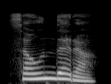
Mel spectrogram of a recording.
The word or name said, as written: ಸೌಂದರ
